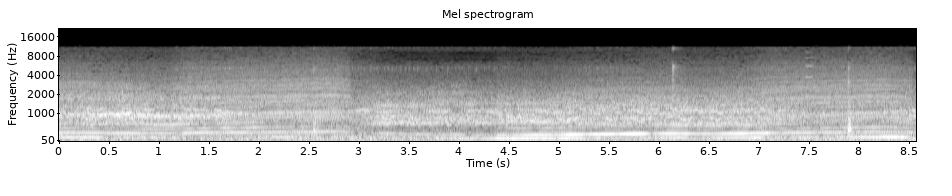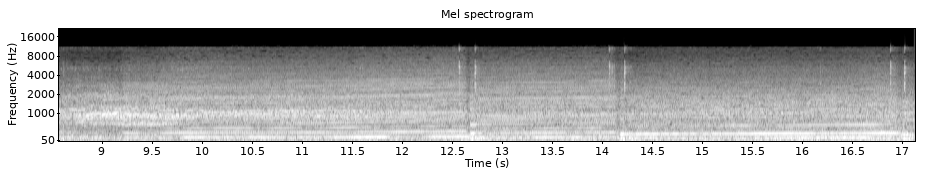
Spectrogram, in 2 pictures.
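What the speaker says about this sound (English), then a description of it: "you're clearly meant to rev it out to get the best out of it" A race car engine in Gran Turismo 7 revs hard through the gears, its steady droning pitch rising and dropping with each shift, accompanied by tyre squeal across a continuous run.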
